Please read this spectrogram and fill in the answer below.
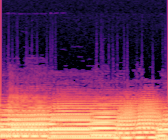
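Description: Two tubas playing sustained low notes together, their tones overlapping, with a change of notes just after the start and again near the end.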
